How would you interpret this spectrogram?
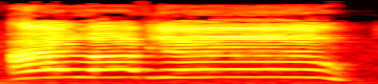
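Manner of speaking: huge drawn-out high holler; full-voiced dad shout across a schoolyard; yelling out the window. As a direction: holler it as loud as you can, stretching every word. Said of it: "I yelled out the window".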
